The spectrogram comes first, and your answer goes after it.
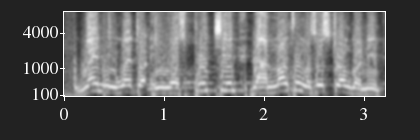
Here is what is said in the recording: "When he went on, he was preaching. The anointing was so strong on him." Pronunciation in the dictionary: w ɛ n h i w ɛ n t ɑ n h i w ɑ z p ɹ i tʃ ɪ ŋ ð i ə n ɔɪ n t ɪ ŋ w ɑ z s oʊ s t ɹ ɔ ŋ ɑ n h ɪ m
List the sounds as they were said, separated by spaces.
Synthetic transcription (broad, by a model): w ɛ n h i w ɛ n t ɑ n h i w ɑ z p ɹ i tʃ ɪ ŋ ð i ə n ɔɪ n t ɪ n w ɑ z s oʊ s t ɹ ɔ ŋ ɑ n h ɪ m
